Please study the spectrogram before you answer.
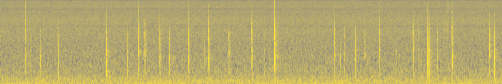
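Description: Long red nails tap on the glass touchscreen of a white iPad lying flat, making a quiet run of many sharp, dry clicks with no ring. The taps come irregularly over a soft, steady hiss and spread from the midrange up into bright highs, with a few landing harder than the rest.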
